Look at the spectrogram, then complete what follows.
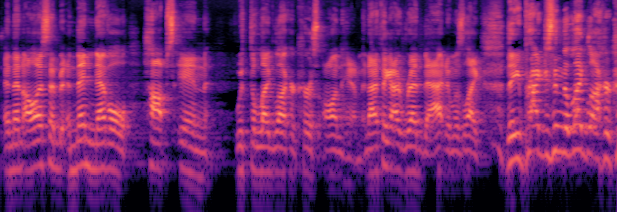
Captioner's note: none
